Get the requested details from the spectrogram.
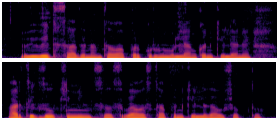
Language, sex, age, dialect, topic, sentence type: Marathi, female, 36-40, Northern Konkan, banking, statement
